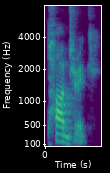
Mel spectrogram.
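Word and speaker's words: Pádraig: So this word with 2 Ds, paddy, is the short form of the word Patrick, which in Irish is Podrick.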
